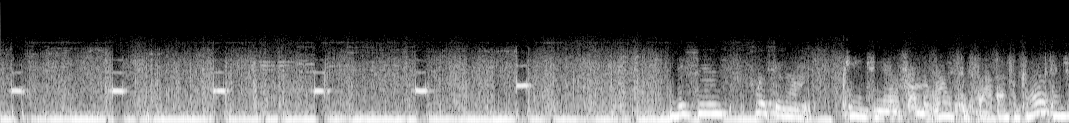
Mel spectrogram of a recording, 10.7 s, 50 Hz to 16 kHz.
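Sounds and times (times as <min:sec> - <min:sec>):
Swiss chronometer radio time signal pips: 0:00.0 - 0:01.5, 0:02.1 - 0:05.4
low hum: 0:00.0 - 0:10.6
speech: 0:09.0 - 0:10.6.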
